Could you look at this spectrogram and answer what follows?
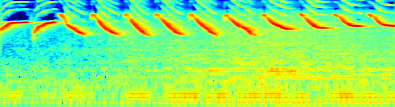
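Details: Canary song used for training other canaries: a high, fast trill of downward-sweeping whistled notes, about four per second, each slightly lower and smoother toward the end, with no other sounds.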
